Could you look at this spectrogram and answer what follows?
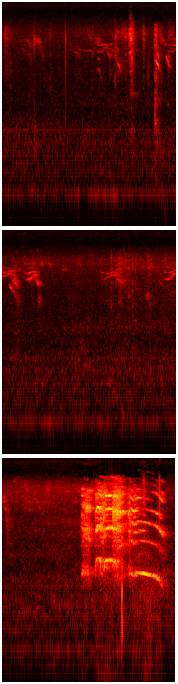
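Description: A rooster crowing once, loud, near the end, its last drawn-out note falling in pitch, after a few faint bird chirps earlier on.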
